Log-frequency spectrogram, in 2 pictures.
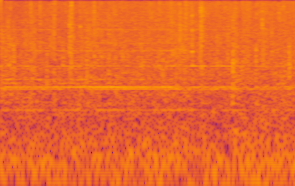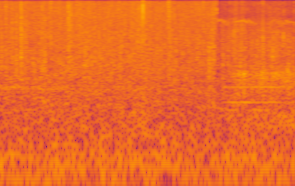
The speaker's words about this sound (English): Papers and photos, including the napkin, are swallowed by the fire.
